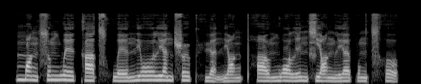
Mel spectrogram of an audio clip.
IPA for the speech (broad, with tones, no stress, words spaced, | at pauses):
mɑ˥˩ŋsʊ˥ŋwe˥˩ɪ̯ kä˥t͡sʰwe˧˥ɪ̯ n̪jo˥ʊ̯ljɛ˥˩nʂɻ̩˥ pʰɥɛ̰˨˩njɑ˧˥ŋpʰɑ˥ʊ̯ n̪wɔ˥˧li˥˧n ɕjɑ˥˧ŋljɛ˥˧pʊ˥˧ŋ t͡sʰɤ˥˩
